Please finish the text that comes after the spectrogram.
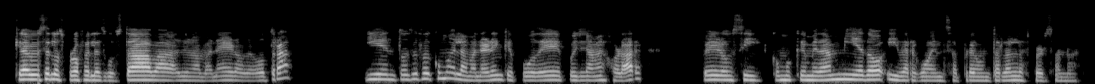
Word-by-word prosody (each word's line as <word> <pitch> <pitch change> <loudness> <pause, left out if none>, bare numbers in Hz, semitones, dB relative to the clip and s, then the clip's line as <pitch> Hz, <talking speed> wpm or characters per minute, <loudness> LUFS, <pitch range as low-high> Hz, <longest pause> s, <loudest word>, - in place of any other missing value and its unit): que 225 - +3
a 230 - +9
veces 225 +2 +4
los 225 -3 +3
profes 205 0 +2
les 195 -2 0
gustaba 195 +1 +4
de 190 - -6
una 180 -1 -7
manera 185 +2 -5
o 175 - -7
de 175 - -8
otra. 230 - -1 0.7
Y 240 +1 +1
entonces 225 +1 -2
fue 260 -1 +1
como 275 +1 -3
de 260 - -1
la 210 -4 +1
manera 190 +2 0
en 220 - -1
que 205 -4 -6
pude, 190 +2 -1
pues, 195 -2 -4
ya 190 0 -3
mejorar. 200 +5 -1 0.6
Pero 210 -1 +1
sí, 205 -2 -3
como 205 0 -2
que 210 -1 -2
me 200 0 +3
da 205 +1 +3
miedo 220 -2 +4
y 215 -3 +1
vergüenza 180 -2 -5
preguntarle 180 +1 -3
a - - -1
las 195 -2 -3
personas. 170 -2 -8
200 Hz, 215 wpm, -20 LUFS, 185-215 Hz, 0.7 s, a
